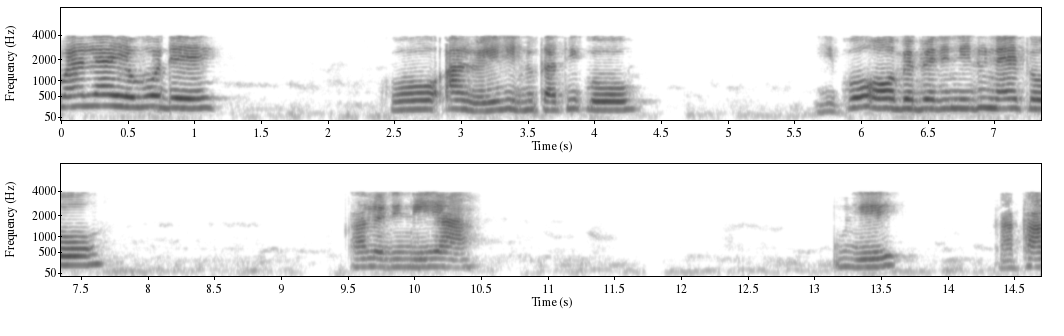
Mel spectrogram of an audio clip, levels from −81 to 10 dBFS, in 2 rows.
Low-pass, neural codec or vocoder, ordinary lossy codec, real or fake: 7.2 kHz; codec, 16 kHz, 2 kbps, FreqCodec, larger model; AAC, 16 kbps; fake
